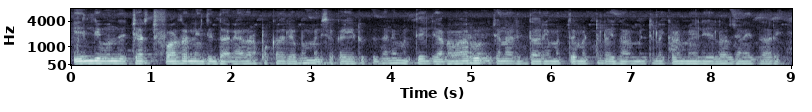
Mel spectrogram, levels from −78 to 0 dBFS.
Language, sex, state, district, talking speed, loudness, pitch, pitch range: Kannada, male, Karnataka, Koppal, 160 wpm, -19 LUFS, 110 Hz, 110-115 Hz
